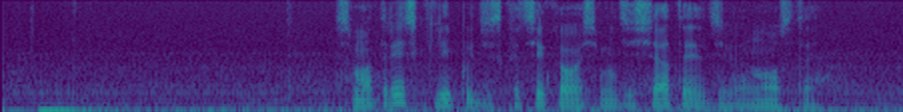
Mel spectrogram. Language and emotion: Russian, neutral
